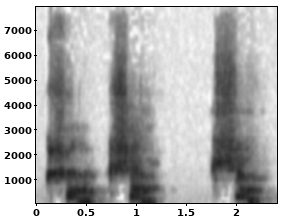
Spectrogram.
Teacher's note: ऊपर वाले दांत के पीछे जीभ को उठा कर ले जाना पड़ता है।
